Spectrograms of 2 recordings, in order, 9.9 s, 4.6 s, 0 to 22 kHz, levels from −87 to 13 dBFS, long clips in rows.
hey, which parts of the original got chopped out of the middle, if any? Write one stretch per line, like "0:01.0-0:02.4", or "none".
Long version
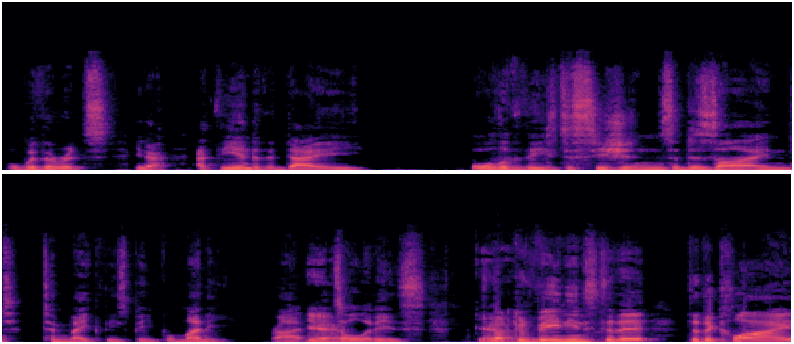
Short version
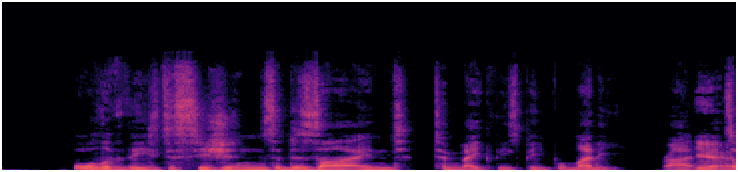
none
